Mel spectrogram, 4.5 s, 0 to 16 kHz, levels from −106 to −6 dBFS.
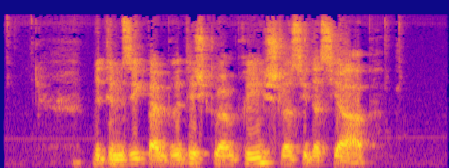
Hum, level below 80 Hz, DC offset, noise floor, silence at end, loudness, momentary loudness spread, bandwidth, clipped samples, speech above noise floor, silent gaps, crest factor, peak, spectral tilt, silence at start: none; -50 dBFS; under 0.1%; -52 dBFS; 0.75 s; -16 LUFS; 8 LU; 11.5 kHz; under 0.1%; 36 dB; none; 14 dB; -4 dBFS; -3 dB/octave; 0.35 s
